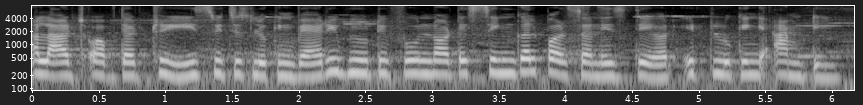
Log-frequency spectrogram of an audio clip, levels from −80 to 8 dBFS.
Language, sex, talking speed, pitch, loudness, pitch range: English, female, 195 wpm, 210 Hz, -17 LUFS, 195-220 Hz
